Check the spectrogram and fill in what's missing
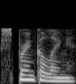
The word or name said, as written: sprinkling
